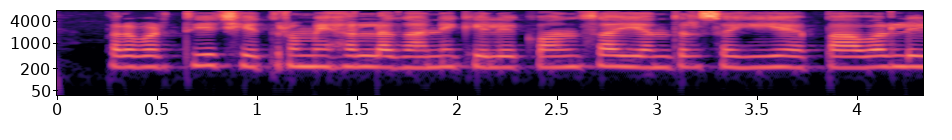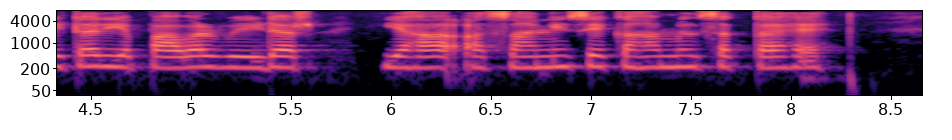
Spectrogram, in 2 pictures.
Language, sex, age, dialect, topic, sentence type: Hindi, female, 18-24, Garhwali, agriculture, question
